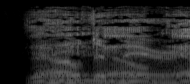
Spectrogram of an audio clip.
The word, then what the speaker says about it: elderberry: Edelberry, is that how you say it? elderberry. elderberry, yeah. Elderberry.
